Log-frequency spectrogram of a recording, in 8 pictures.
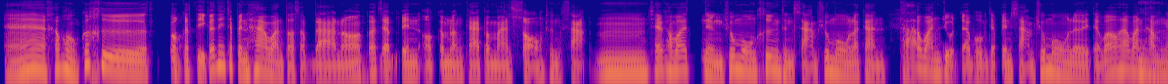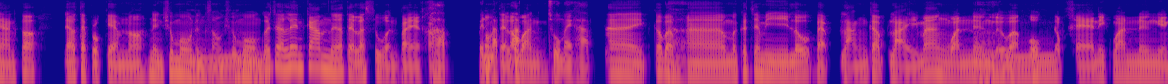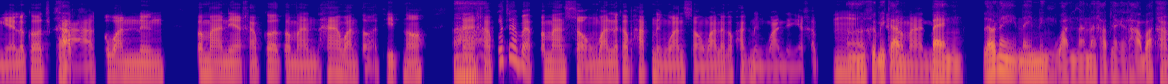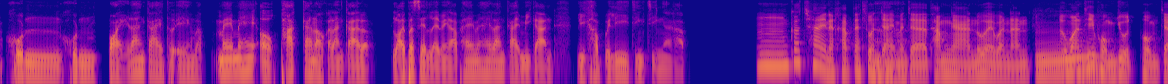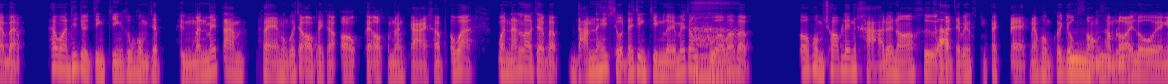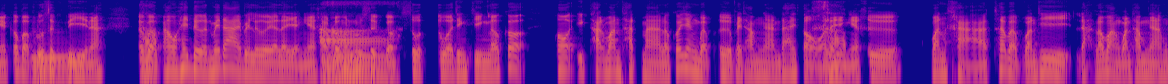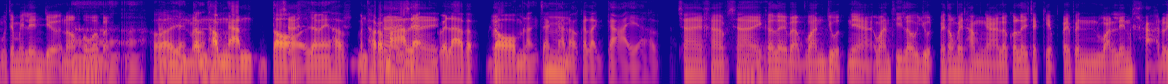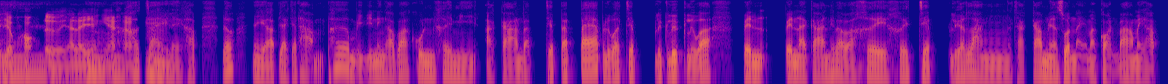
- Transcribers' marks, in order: in English: "recovery"; chuckle
- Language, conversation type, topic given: Thai, advice, ถ้าฉันฝืนออกกำลังกายทั้งที่เหนื่อย จะเสี่ยงโอเวอร์เทรนหรือพักฟื้นไม่พอไหม?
